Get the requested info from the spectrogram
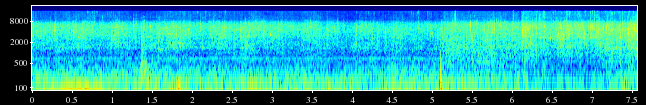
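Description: Marinated chicken pieces sizzling in hot oil in a nonstick pan over medium heat, stirred with a silicone spatula, with a couple of brief knocks of the spatula against the pan. The sizzle grows louder about six seconds in.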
